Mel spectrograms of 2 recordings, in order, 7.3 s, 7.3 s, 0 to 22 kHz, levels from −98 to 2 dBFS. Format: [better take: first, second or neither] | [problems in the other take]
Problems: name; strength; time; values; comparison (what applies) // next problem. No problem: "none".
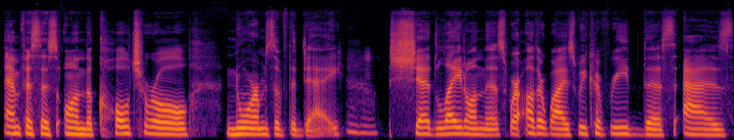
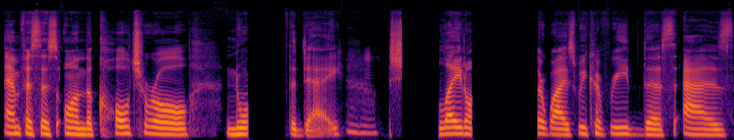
first | audio cutting out; at 2.5 s, at 4 s and at 4.5 s for 0.5 s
